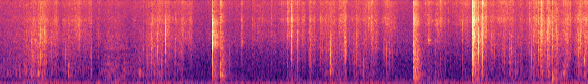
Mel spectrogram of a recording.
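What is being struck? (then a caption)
Magnesium carbonate gym chalk block. Small, solid white BSN magnesium carbonate gym chalk blocks are held in both hands and crushed, squeezed and rubbed with bare fingers into powder over a heap of loose chalk. The dry, crumbly material gives a quiet, steady crinkling and gritty crunching, broken by a few sharp, bright cracks as pieces snap apart. The chalk breaks down into loose powder.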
